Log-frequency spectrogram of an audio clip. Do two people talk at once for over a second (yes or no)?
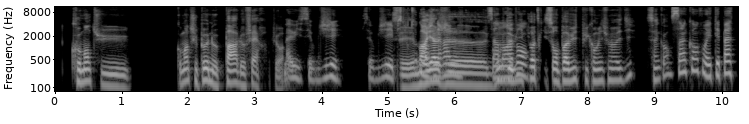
yes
